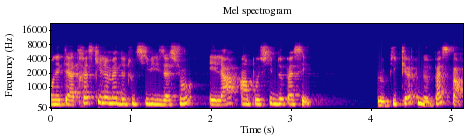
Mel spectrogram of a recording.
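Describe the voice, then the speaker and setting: Delivered at a fairly quick pace, it is an ordinary speaking voice. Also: woman. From France, Grenoble. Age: 30s. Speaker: traveller. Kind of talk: casual chat.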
